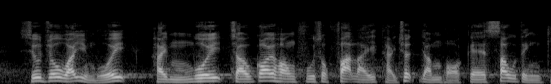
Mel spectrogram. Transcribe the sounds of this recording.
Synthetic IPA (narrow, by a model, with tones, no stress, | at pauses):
siː˨˥wt͡so˨˥wwɐ˨˥jːyː˨˩nwuː˨˥jhɐ˨jm̩˨˩wuː˨˧jt͡sɐ˨wkɔː˥jɦɔː˨˧ŋfuː˨sʊ˨k̚faː˧t̚lɐ˨˩jt̪ʰɐ˨˩jt͡ʃʰɵ˥t̚jɐ˨mhɔ̰ː˨˩kɛː˧sɐ˥wt̪ɪ˨ŋk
